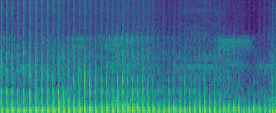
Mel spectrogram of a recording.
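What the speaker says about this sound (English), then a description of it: "There goes Pat on the mighty DR" A Suzuki DR dirt bike passes close by, its single-cylinder engine giving a loud, rapid, pulsing thump that fades slightly as it moves away. No one speaks.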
